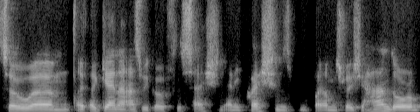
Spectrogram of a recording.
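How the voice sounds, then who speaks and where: This man talks at a fairly quick pace with a British accent. His intonation is fairly even. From UK. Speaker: corporate wellbeing strategist. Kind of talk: webinar presentation. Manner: halting, many repetitions and fillers.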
